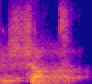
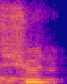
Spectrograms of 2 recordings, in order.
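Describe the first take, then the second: First: "shot" with a wide-open O, close to A. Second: "shoot" said with a U-like vowel. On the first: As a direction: open the vowel in "shot" towards A. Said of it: "Como una O bastante abierta". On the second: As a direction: pronounce the double O in "shoot" as U. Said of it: "Lo pronuncio como si esto fuera una U". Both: Shown as a demonstration.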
